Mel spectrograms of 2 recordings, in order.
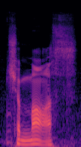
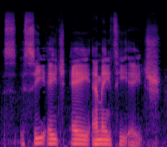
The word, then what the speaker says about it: Chamath: And there is, I believe his name is pronounced Chamath, Chamath, C-H-A-M-A-T-H, looks like Chamath.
